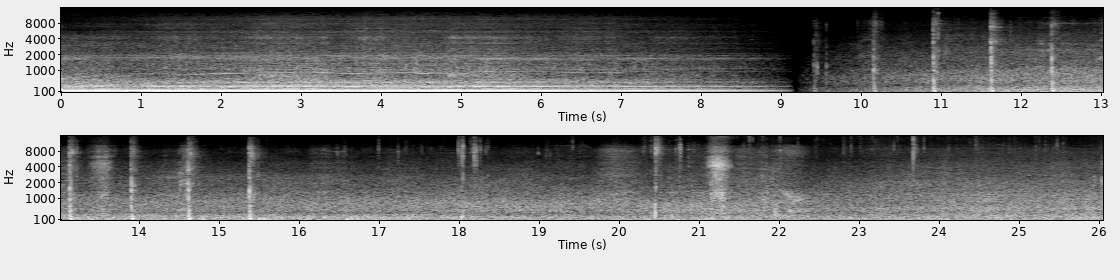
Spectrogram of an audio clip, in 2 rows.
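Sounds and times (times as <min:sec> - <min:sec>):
motorcycle engine running: 0:00.0 - 0:09.2
sharp evenly spaced knocks: 0:09.4 - 0:15.7.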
